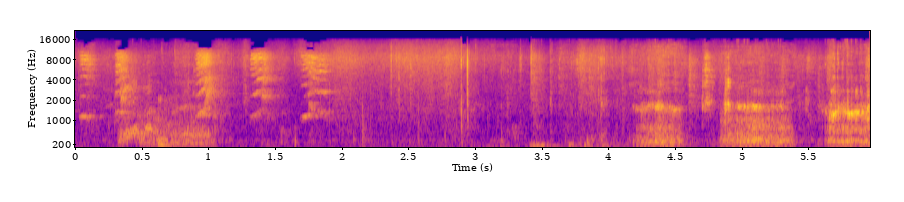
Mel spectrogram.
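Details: Indoor play among young Boxer pups, nine and thirteen weeks old, with Vegas: rough, throaty growls come in uneven bursts with short gaps, mixed with scuffling and brief higher whines near the end.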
